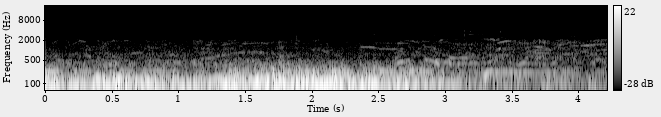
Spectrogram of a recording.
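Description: Distant, scattered voices of players and spectators around a ballfield, over a strong low rumble that fades after about three seconds.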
